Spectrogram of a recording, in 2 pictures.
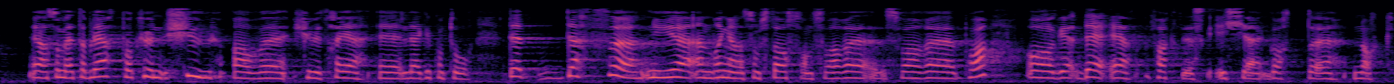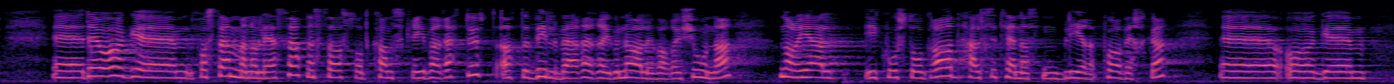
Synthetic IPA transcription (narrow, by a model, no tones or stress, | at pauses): jɑːsɔmɛɛt̪ɑbleːɾt̪̚pʰɔkʰʉnːɕʉːɑʋçʉːət̪ʰɾeːleːɡəkʊnt̪ʰuːʁ | d̪̥ɛæd̪ɛsənyːəʔɛnd̪ʁɪŋənəsɔmst̪ɑːt̪sʁoːd̪nsʋɑːʁəsʋɑːʁəpʰɔʔoɡd̪ɛʔæɾfɑkt̪ɪskɪçːəɡɔt̪nɔkː | d̪ɛæoːɡfɔst̪ɛmːənəɔleːsəɑt̪̚mɛnst̪ɑːt̪sʁoːd̪kʰɑnskɾiːʋəɾɛt̪ːʉːt̪ʰɑ̰t̪̚d̪ɛʋɪlʋæːɾəɾɛɡɪʊnɑːləʋɑʁɪɑʃuːnəʁ | nɔd̪ɛjɛl | ɪkʰʊʁst̪uːɾɡʁɑːd̪hɛlsət̪ʰjeːnəst̪n̩blɪːɾpʰoːʋɪʁkɑ | oːɡ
